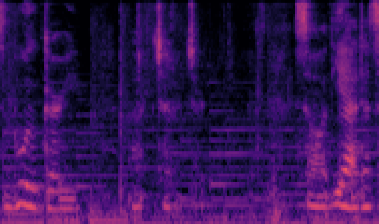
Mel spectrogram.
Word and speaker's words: Bulgari: have to say it Bulgari. Like you're saying it na, like alam mo yung, like boo, like Halloween, not Bulgari. It's Bulgari. Char. So yeah, that's how you say it, Bulgari.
